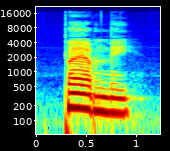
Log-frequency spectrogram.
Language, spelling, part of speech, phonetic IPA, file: Ukrainian, певний, determiner / adjective, [ˈpɛu̯nei̯], Uk-певний.ogg
- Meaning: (determiner) some, a certain; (adjective) 1. certain, sure 2. firm (of movements or steps) 3. correct, accurate, reliable 4. precise, definite 5. reliable, trustworthy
